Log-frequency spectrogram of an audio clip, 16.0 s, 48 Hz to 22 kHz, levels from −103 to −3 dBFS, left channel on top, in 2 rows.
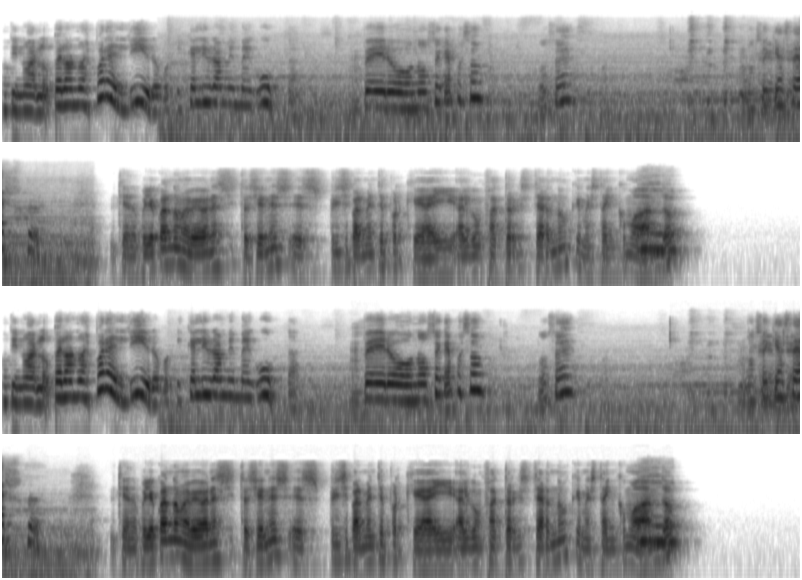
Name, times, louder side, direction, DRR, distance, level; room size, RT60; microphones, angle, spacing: voice 1, 0.0-3.0 3.6-4.8 5.4-5.7 7.4-8.4 14.3-14.7, right 3 dB, 25° right, 0.4 m, -24 dB
sound 1, 1.5-8.9, left 2 dB, 60° left, 0.6 m, -38 dB
voice 2, 7.3-8.1 8.8-8.9 9.1-14.7, right 4 dB, 90° right, 0.8 m, -26 dB
8.0 x 4.5 x 5.0 m
head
